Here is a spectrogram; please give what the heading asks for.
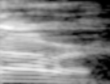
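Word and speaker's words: hour: For example you कैन see here N enemy, N एस, एन इंक पैड, N orange, an umbrella, an आवर। Although यहाँ पर H letter शुरू हो रहा है लेकिन फिर भी ओ आवर की बात हो रही है।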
